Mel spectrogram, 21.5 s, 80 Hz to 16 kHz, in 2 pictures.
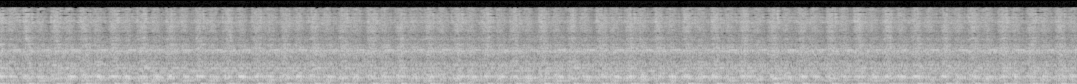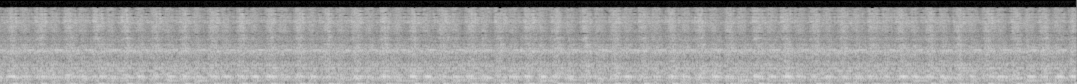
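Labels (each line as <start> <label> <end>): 0.0 A hydraulic hammer is making mechanical noise while operating. 21.5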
